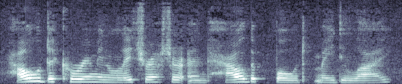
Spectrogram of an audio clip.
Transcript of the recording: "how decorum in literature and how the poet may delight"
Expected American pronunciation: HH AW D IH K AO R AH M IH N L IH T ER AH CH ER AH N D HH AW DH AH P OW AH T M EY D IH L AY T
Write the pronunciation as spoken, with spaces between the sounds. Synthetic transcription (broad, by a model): HH AW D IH K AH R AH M IH N L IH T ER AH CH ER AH N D HH AW DH AH B OW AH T M EY D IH L AY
